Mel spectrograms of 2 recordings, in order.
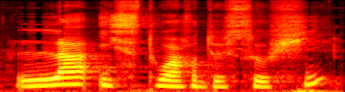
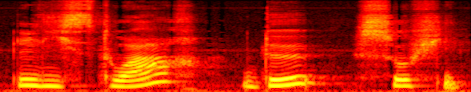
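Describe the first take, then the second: First: The article is said in full before the vowel. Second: The article is elided into the following vowel. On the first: The speaker calls it wrong. "je ne vais pas dire" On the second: The speaker calls it right.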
